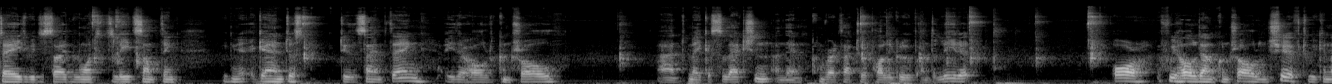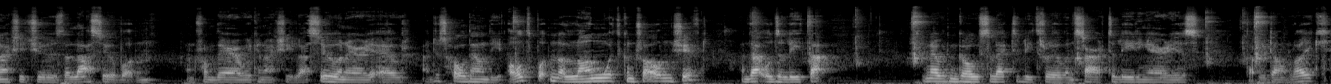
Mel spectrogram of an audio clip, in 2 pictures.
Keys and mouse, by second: 21.4 alt+right click, 22.0 click, 25.4 alt+right click, 26.1 ctrl+alt+shift+click.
